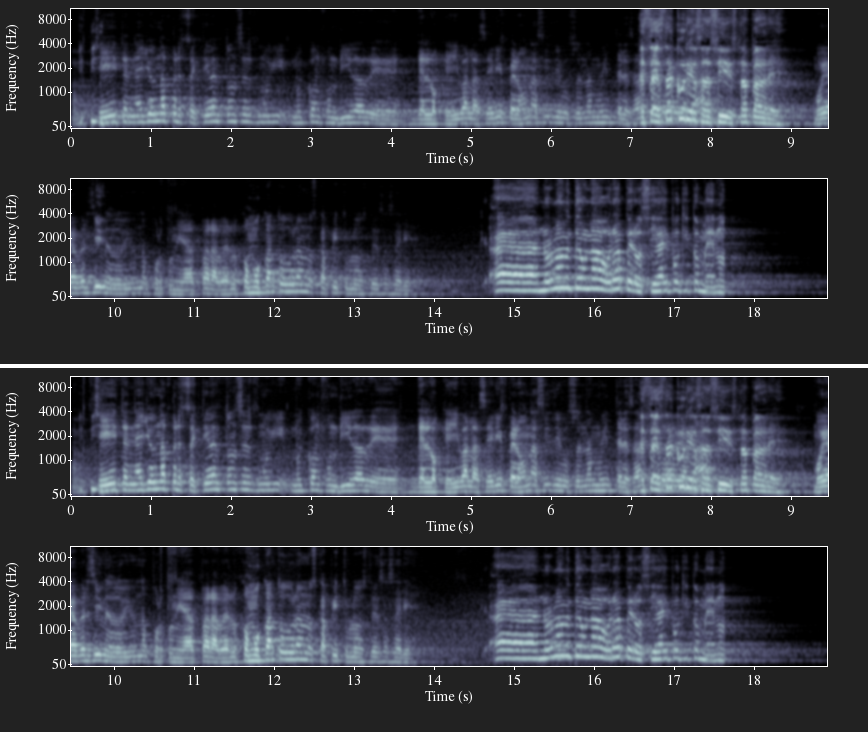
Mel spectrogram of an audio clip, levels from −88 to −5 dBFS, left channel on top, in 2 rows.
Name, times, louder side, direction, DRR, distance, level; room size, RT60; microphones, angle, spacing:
voice 1, 0.0-8.0 9.3-13.8, right 3 dB, 40° right, 0.6 m, -30 dB
voice 2, 7.1-8.9 9.7-9.9 14.7-17.6, left 2 dB, 15° left, 0.5 m, -25 dB
23.0 x 22.0 x 8.9 m
head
